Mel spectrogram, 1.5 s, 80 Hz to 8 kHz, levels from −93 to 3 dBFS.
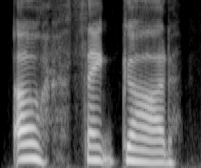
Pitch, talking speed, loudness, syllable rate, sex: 215 Hz, 120 wpm, -18 LUFS, 3.0 syllables/s, female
